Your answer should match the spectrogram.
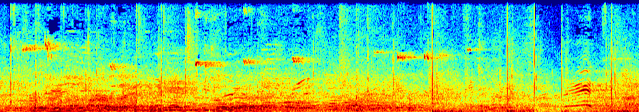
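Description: A basketball bouncing on a hardwood gym floor as a player dribbles, a few separate bounces, over the chatter and calls of spectators and players.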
